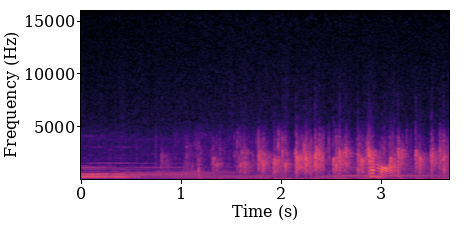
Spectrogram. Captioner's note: audience clapping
